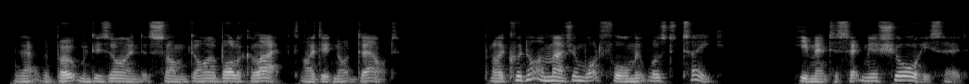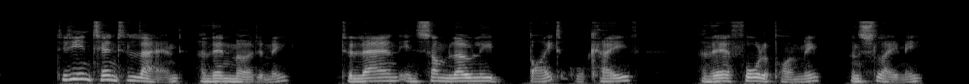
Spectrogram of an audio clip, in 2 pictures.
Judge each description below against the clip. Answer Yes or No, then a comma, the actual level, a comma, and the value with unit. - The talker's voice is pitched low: No, medium, 145 Hz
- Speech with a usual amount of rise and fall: Yes, average, 3.4 semitones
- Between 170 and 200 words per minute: Yes, average, 175 wpm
